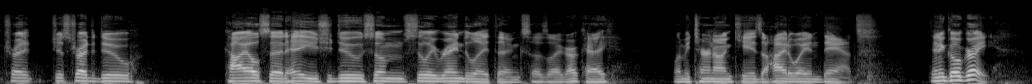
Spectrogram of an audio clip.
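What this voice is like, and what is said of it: Out of breath, breathless speech. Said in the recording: “I'm a little out of breath.”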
